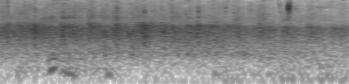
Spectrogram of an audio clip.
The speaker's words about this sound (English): Would you join me in giving a round of applause and welcoming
